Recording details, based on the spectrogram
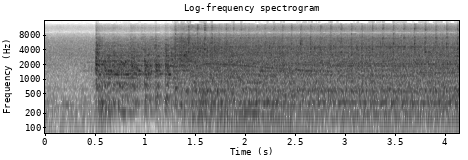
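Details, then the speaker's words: Ford F-150 5.4 3-valve with replacement engine, starting and idling during oil pressure check (about 50–55 psi): fast light ticking following engine speed is the exhaust leak, not the noise in question; exhaust leak. "we got plenty of oil pressure that's not the noise in question that's the exhaust leak"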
